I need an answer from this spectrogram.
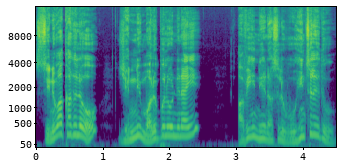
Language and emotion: Telugu, surprised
